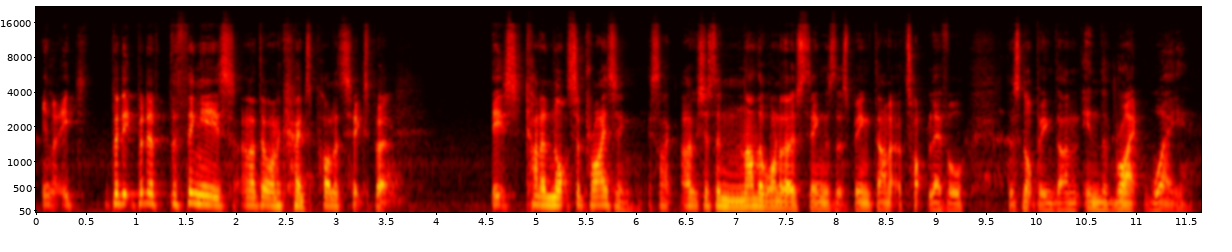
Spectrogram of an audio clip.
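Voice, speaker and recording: Male co-host, mid-pitched, rambling, casual live talk show, repeats himself mid-thought. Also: fairly even intonation, a little fast. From United Kingdom. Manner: rambling, repeats words while searching for a point.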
